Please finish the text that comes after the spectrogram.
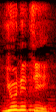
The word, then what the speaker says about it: unity: Ici, par exemple, comment tu prononces ce mot? Unity. Unity.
